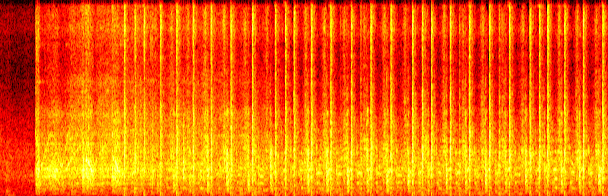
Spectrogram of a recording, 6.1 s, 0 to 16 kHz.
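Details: Diesel BA3 (as named) after piston ring, head gasket, nozzle and common-rail service; ran fine two days then a problem appeared: engine catches and settles into rapid, sharp, even knocking at idle, origin unknown.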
